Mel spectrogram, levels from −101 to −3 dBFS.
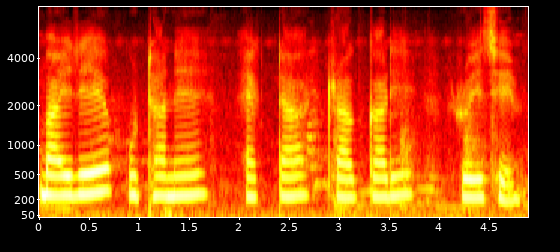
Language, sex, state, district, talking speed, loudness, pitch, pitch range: Bengali, female, West Bengal, Alipurduar, 75 wpm, -16 LUFS, 235 Hz, 220-250 Hz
